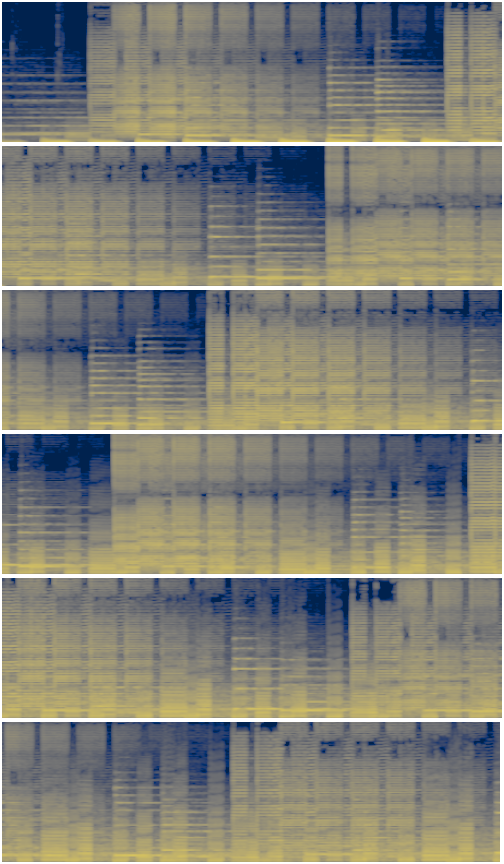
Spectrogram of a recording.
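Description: Electronic chill music plays steadily without vocals, opening with a pulsing low bass beat before bright layered synths enter and repeat in even sections at a constant, moderately loud level.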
